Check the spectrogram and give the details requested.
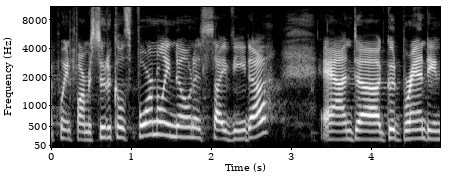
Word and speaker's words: pSivida: Pharmaceuticals formerly known as sy Vita and good branding says it's a little hard to remember a name when the P is silent so we changed the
